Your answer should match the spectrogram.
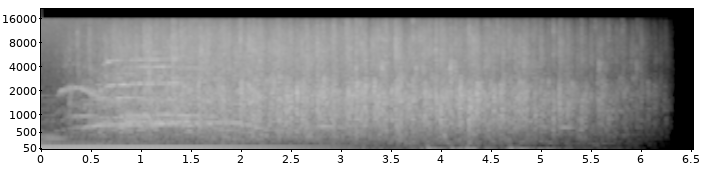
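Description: Audience applause with a few shouts at the end of a live bluegrass song, over the band's last low note ringing out for about three seconds. The applause fades out toward the end.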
